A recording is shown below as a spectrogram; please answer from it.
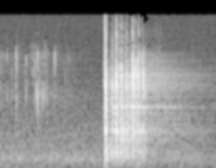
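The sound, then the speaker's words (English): Dice roll as a signal in a tabletop game session, a few light ticks and then a sudden burst of rattling clatter that fades into a short ringing tail. “That's the signal for some die roll.”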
